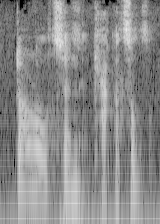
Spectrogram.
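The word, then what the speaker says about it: Dorilton Capital: team's new owners the answer was obviously I pronounced this correctly dorlon Capital dton isn't it I think it's dorlon isn't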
